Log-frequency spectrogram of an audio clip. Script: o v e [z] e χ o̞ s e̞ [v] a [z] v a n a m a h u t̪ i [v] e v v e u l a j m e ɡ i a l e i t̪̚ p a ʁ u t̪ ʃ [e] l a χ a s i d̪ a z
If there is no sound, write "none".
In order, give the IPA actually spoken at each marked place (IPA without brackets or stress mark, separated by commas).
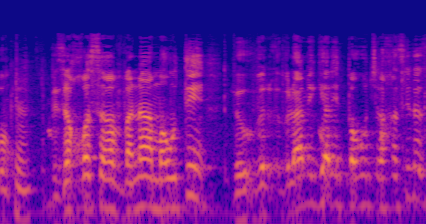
z, ʁ, none, v, e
